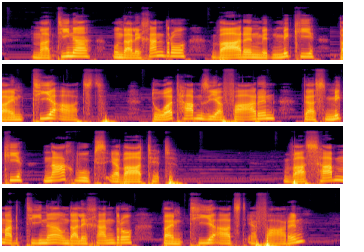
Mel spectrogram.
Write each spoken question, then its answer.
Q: Was haben Martina und Alejandro beim Tierarzt erfahren?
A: Sie haben dort erfahren, dass Mickey Nachwuchs erwartet.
